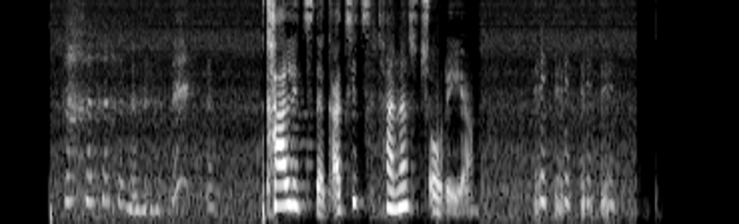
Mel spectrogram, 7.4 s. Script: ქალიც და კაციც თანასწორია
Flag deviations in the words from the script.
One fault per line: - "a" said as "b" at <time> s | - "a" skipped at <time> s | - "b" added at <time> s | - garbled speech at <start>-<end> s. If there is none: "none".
none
